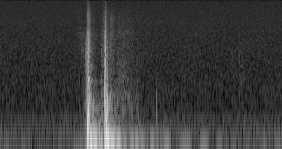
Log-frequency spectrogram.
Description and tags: Some fight sounds I made...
